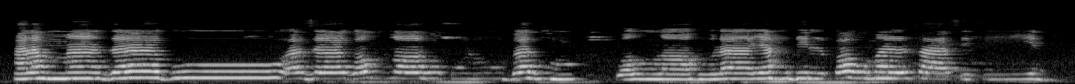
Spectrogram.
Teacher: dihukumi idhar syafawi dan dibaca jelas, tidak boleh mendengung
